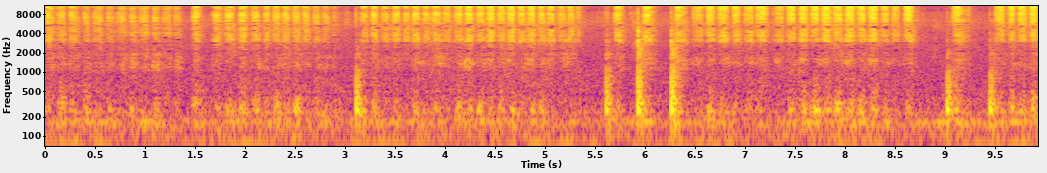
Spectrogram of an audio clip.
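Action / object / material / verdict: scrape / colored pencil on a paper page over a wooden table / paper / none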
